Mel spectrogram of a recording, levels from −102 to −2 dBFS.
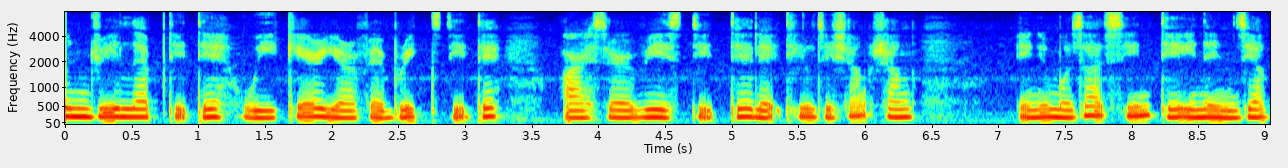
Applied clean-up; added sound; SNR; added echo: none; none; none; none.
